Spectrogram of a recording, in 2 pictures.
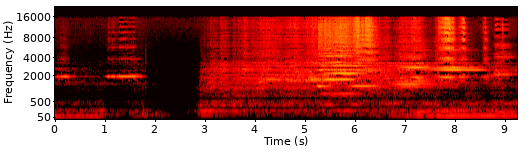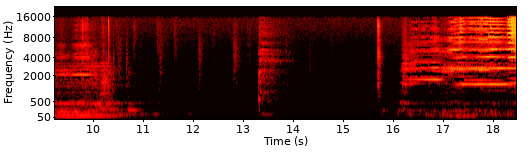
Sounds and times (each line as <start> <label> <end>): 0.0 Oven Grinds Squeaks 1.8
2.9 Oven Grinds Squeaks 10.6
16.2 Oven Grinds Squeaks 18.4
